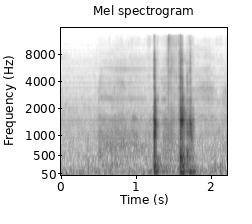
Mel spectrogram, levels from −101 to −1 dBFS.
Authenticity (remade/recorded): remade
